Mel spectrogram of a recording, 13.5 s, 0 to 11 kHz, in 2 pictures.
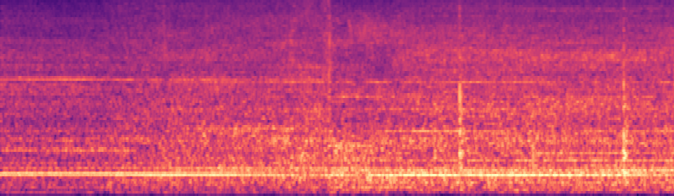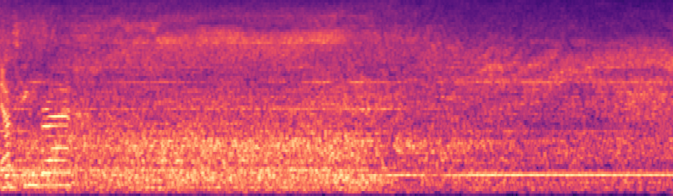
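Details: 1997 Hoover Dirt Finder Power Drive U6331-930 self-propelled upright vacuum, direct-air machine, running in tool mode with the onboard hose attached: steady even fan roar and constant high motor tone, no rattles or surging; a smooth, healthy runner.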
